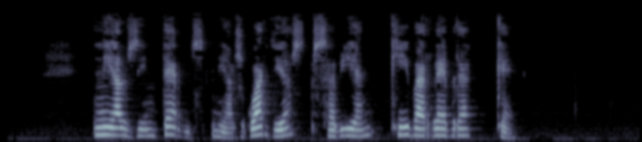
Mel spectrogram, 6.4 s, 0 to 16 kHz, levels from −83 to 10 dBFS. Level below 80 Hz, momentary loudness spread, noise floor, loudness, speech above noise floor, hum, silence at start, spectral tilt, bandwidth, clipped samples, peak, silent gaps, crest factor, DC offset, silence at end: -72 dBFS; 11 LU; -69 dBFS; -27 LUFS; 43 dB; none; 0.95 s; -4.5 dB/octave; 11.5 kHz; under 0.1%; -4 dBFS; none; 24 dB; under 0.1%; 1.25 s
